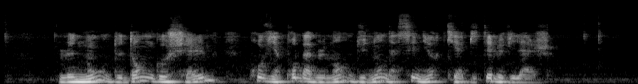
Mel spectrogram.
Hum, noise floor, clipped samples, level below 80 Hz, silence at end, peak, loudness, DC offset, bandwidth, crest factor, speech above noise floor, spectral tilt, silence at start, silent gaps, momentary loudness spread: none; -56 dBFS; under 0.1%; -48 dBFS; 0.9 s; -4 dBFS; -22 LUFS; under 0.1%; 8.6 kHz; 18 dB; 35 dB; -7 dB/octave; 0.6 s; none; 13 LU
